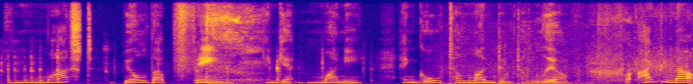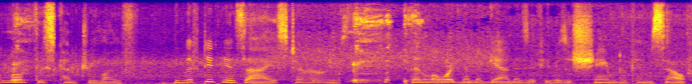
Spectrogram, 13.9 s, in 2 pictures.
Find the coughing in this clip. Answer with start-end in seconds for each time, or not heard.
2.0-2.7, 6.0-7.3, 9.5-11.2.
